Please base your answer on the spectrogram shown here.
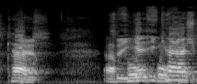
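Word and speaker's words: cache: um I know that the American pronunciation is Cas sorry cash cash so you get your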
